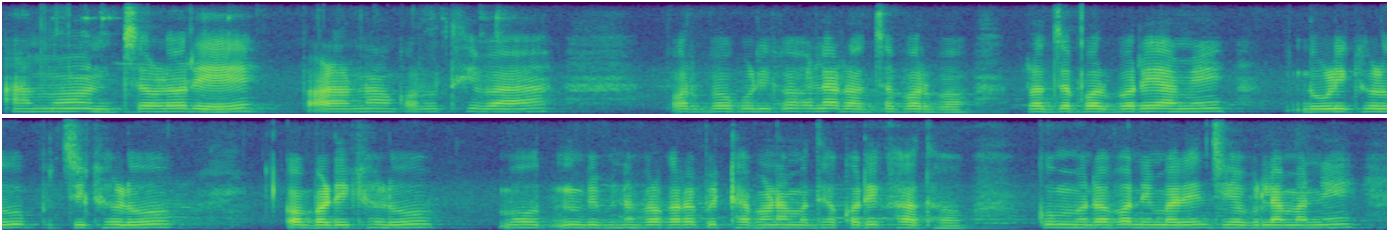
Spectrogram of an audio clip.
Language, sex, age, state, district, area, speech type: Odia, female, 30-45, Odisha, Nayagarh, rural, spontaneous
